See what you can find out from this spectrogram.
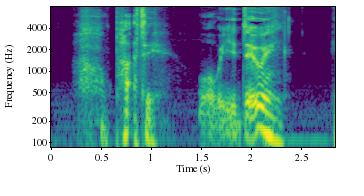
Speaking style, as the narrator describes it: he sobbed

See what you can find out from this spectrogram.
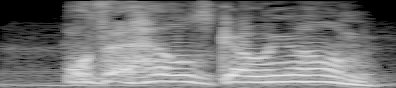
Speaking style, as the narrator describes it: screamed one of the security team

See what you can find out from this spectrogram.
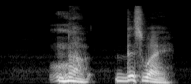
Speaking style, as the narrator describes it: stuttered Thomas

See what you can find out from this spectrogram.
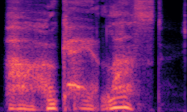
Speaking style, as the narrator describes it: she whispered

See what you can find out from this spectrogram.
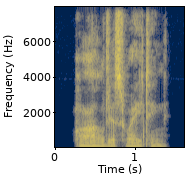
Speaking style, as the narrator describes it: sighed the man quietly

